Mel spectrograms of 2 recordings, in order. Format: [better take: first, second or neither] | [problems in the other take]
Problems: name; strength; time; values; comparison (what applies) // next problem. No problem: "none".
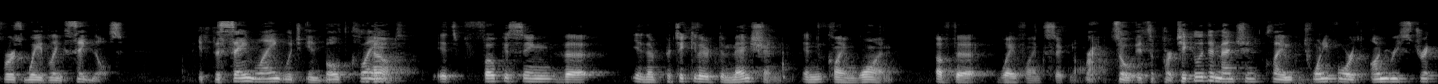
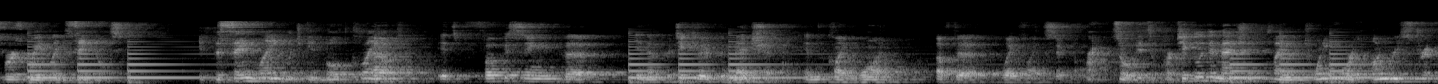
first | background sound (Piano); 5 dB below the speech // room echo; dies away in 1.2 s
